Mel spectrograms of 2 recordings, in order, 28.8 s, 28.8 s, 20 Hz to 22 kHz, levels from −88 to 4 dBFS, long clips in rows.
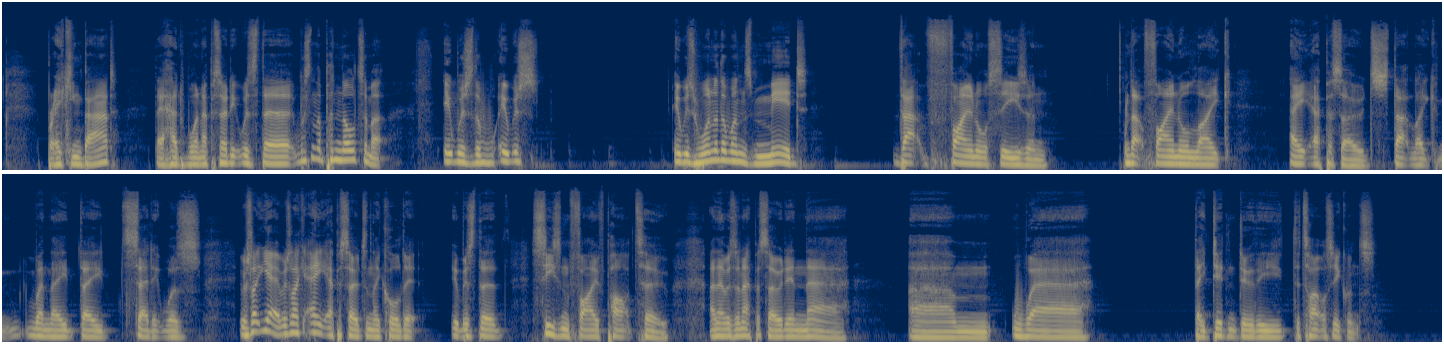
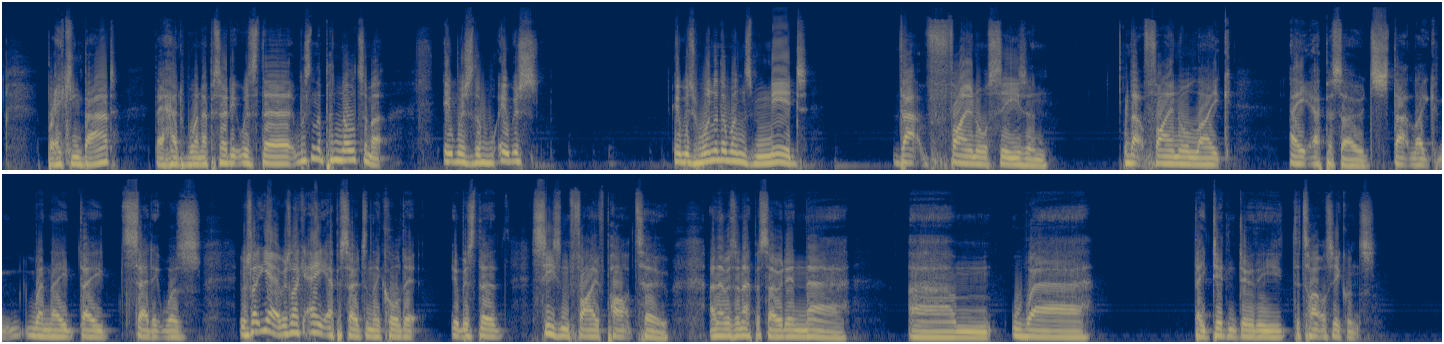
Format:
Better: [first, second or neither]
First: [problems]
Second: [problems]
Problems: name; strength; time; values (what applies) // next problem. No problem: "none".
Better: first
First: none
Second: distortion; slight; 10 dB below the speech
